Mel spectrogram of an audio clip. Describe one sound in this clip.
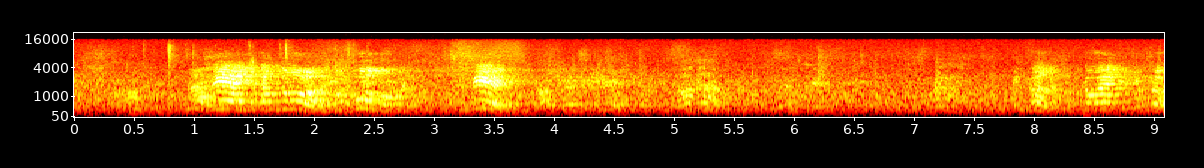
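Young men shout to each other from a distance across an open field.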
